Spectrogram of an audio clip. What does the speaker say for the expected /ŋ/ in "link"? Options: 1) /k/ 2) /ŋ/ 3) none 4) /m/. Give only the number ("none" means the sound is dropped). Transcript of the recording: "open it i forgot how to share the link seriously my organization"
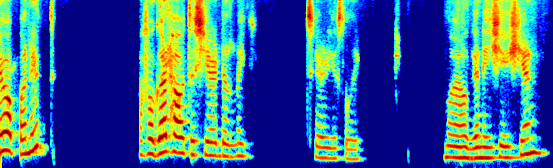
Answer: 3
